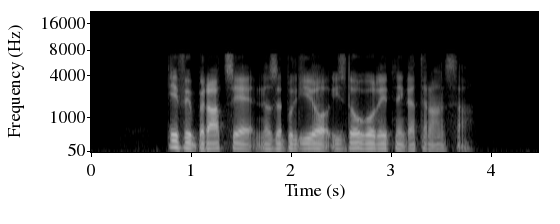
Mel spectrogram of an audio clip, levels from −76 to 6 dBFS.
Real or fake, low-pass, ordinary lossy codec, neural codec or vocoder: fake; 7.2 kHz; MP3, 64 kbps; codec, 16 kHz, 0.8 kbps, ZipCodec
